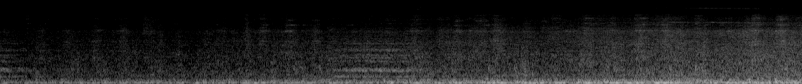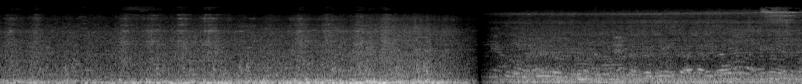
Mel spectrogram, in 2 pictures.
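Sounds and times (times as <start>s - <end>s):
freight train wagons rolling past: 0.0s - 16.0s
train wheels clattering: 0.2s - 3.4s, 4.0s - 12.8s.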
